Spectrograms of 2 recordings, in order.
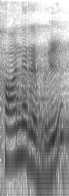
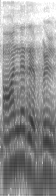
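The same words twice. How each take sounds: First: "honorable" with the h sounded; "honorable" as HON-er-able, h voiced; wrong pronunciation. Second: "honorable" starting on the vowel; "honorable" with no h at all; silent h. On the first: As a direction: say "honorable" starting on a breathed h. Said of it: "It is not honorable". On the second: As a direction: say "honorable" as ON-er-able. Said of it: "H is silent". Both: Shown as a demonstration.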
